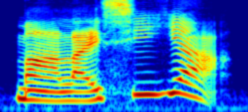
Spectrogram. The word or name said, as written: malaixiya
